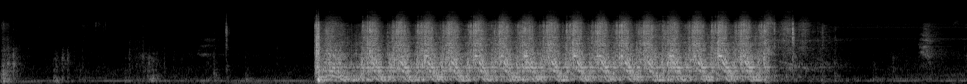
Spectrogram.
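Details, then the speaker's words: 1987 Mitsubishi Sigma, 2.6 L Astron, low km, unrun about 20 years: steady even cranking about two turns a second for four seconds, no firing; no spark at test plug, Bosch distributor ignition module failed. "No spark. Awesome."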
